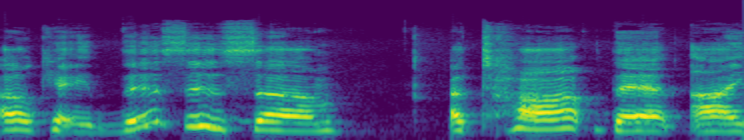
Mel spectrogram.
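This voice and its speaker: A woman with an American accent talks in a fairly high pitch with lively intonation. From Pennsylvania, Johnstown. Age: 70s. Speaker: fashion vlogger. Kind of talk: casual chat.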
